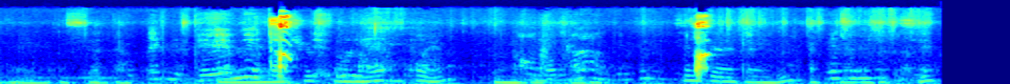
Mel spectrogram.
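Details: Newborn baby girl hiccuping, likely in a postnatal care center: two sharp, brief catch sounds about three seconds apart amid soft infant noises and background voices.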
